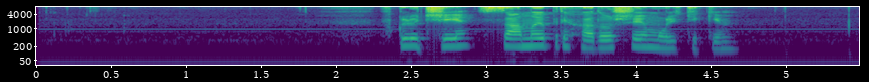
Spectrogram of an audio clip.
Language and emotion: Russian, angry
